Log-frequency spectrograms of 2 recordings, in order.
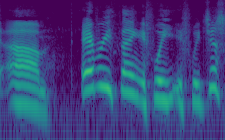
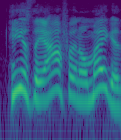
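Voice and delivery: ordinary talk

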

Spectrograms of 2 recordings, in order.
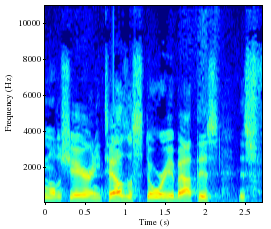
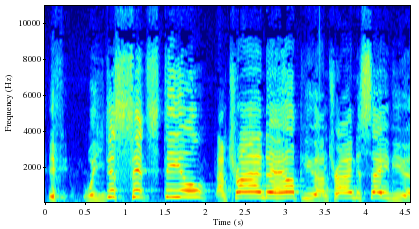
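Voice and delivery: pleading cry of a frustrated man; exasperated scream; 11 semitones higher, 6 dB louder than usual. Retold or imitated. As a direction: shout at the bird in frustration. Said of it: "he finally screams out and he says".

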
